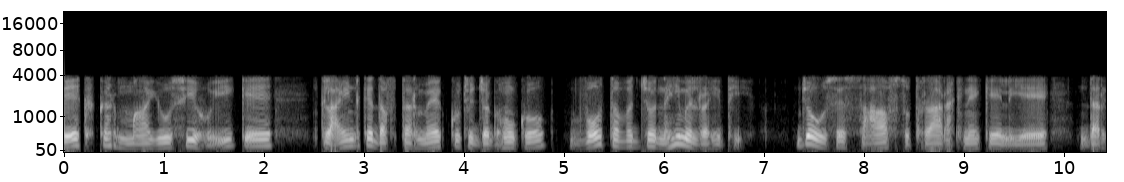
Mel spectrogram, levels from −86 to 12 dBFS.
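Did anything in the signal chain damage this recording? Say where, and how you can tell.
Yes, at the codec stage: a Bluetooth CVSD headset codec throughout. Nothing passes above about 3.8 kHz, and granular hiss and scratchy s sounds, unlike plain band-limiting, show the one-bit delta step hunting around quiet signal and failing to keep up with loud high sounds.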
